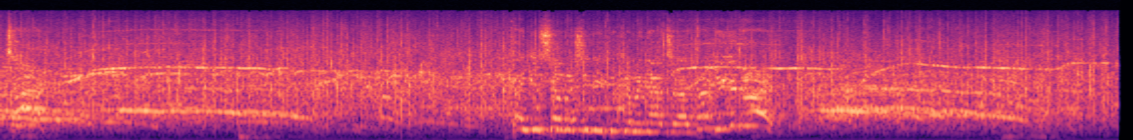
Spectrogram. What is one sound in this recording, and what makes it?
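A rock band plays loudly through speakers.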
